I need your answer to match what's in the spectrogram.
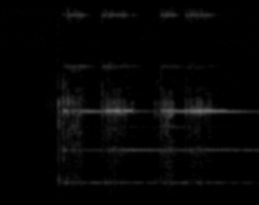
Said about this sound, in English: Bicycle. Little bicycle bell. How fun.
